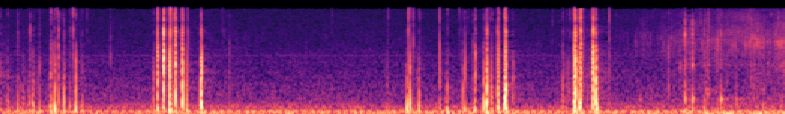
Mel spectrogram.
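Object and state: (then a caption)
Plastic squeeze bottle partly filled with liquid. A small white plastic contact lens solution bottle with its flip cap open, partly filled with liquid, is squeezed and shaken in gloved hands next to the mic. Sharp bursts of bright, fizzy crackling and sloshing stand out over a low, steady rumble.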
